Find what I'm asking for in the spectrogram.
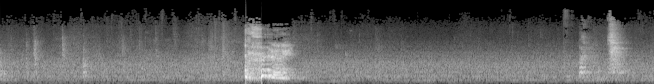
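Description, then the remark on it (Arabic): A single sudden sneeze bursts out loudly, a harsh, noisy blast lasting about half a second against a quiet background, followed later by a couple of faint, brief sniffs. “يا رحمك الله.”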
